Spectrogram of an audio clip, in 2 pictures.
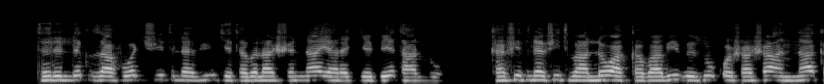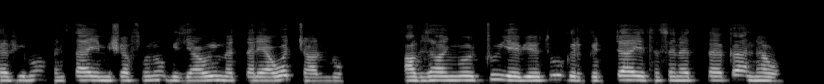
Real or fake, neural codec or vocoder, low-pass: real; none; 7.2 kHz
